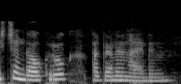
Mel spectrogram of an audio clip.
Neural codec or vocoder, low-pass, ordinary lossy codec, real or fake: codec, 44.1 kHz, 2.6 kbps, DAC; 19.8 kHz; AAC, 24 kbps; fake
